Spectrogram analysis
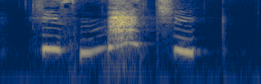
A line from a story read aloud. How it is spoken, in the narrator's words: squeaked Jessie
